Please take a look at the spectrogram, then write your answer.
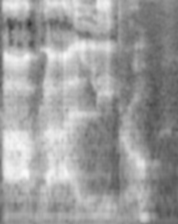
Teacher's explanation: you'll notice that the vowels kind of slid together. Abra el libro, and the el and libro slid together.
